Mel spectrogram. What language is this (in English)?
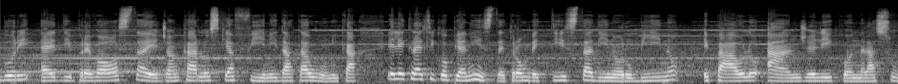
Italian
